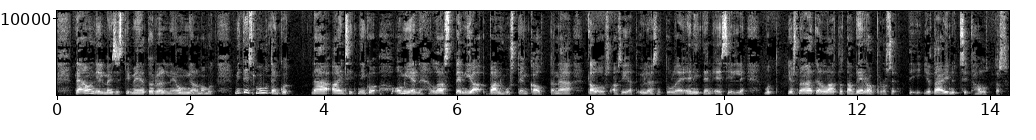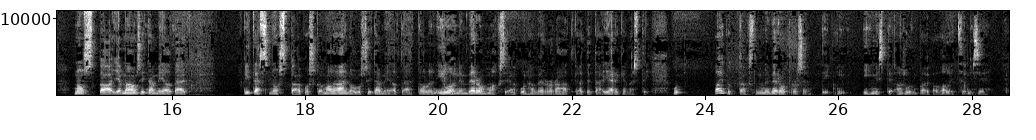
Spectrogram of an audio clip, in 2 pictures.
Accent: Pori, Satakunta, Finland; mä oon syntyperäinen porilainen

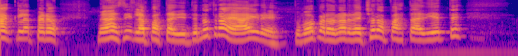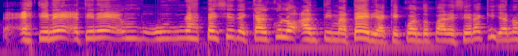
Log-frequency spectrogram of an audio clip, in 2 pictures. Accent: Mérida, Venezuela; yo vengo de Mérida, que es una ciudad donde el suéter es importantísimo tenerlo puesto.

